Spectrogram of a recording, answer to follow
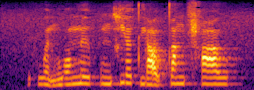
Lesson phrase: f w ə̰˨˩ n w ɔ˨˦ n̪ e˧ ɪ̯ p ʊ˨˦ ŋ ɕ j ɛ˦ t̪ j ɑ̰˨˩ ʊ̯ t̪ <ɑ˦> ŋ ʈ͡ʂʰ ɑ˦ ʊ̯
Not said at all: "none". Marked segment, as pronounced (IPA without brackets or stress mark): ɑ˦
